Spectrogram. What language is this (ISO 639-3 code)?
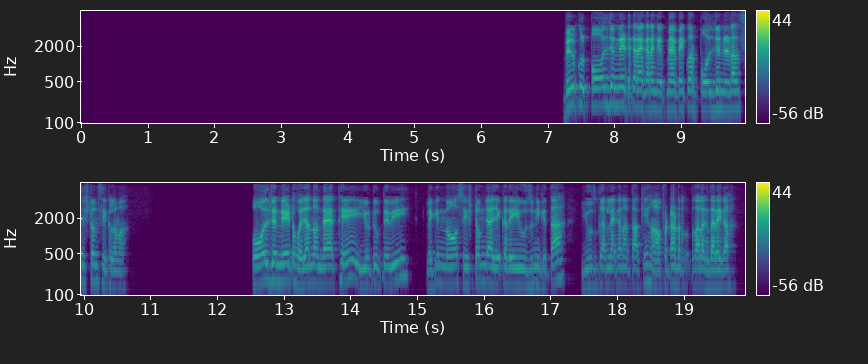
pan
